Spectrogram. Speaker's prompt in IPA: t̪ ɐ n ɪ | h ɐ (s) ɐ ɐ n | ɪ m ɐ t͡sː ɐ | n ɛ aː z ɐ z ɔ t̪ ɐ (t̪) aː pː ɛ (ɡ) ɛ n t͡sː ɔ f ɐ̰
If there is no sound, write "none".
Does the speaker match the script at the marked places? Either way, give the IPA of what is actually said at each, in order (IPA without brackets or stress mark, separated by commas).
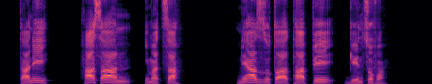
s, t̪, ɡ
